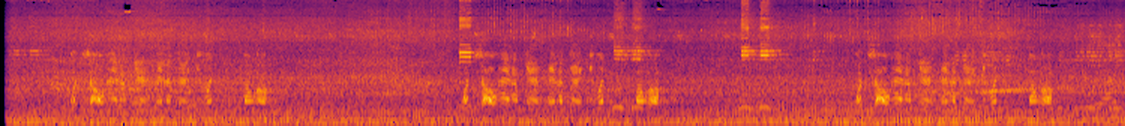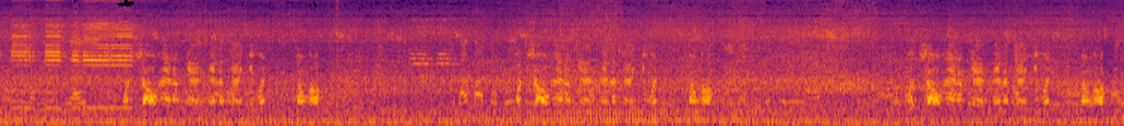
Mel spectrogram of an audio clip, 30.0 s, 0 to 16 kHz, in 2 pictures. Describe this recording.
Speech > Solo speech
Huýt Sao 25 Ngàn, 25 Ngàn Ký Huýt Bao Ngọt
Man sell orange fruit say 'Huýt sao 25 ngàn, 25 ngàn ký huýt, bao ngọt'. Record use iPhone 7 Plus smart phone 2025.12.23 16:56.
business, fruit, male, man, orange, sell, viet, voice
